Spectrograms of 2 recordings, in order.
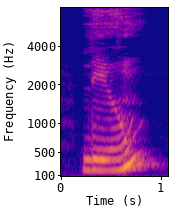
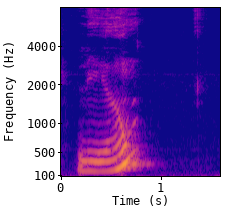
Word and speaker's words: leão: Noch ein Beispiel. Leão. Leões, beide nasal. Leão, leões.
